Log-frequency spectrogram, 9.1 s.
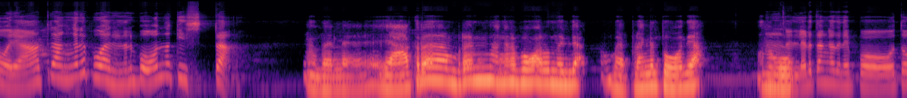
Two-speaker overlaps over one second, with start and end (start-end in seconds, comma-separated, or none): none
